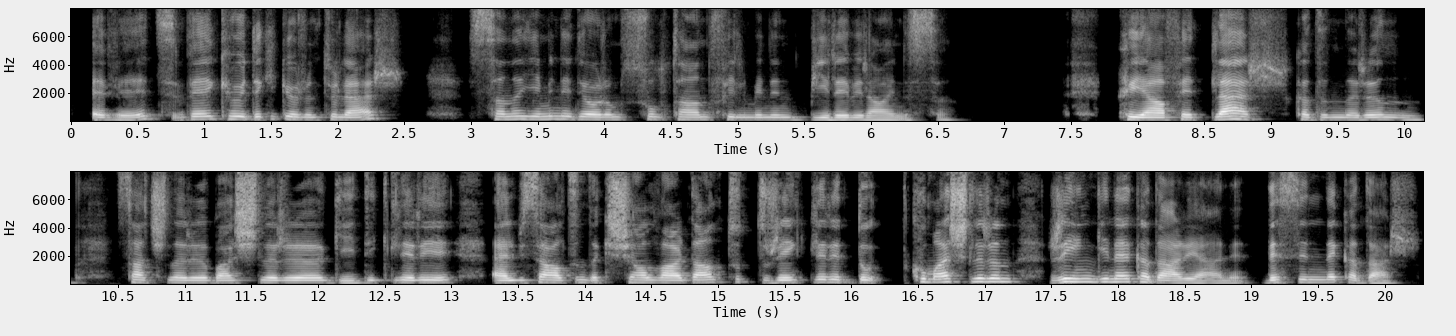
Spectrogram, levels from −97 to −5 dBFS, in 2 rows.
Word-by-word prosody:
Evet 150 +4 -2
ve 190 +1 -1
köydeki 185 -2 -3
görüntüler. 170 +6 -3 0.4
Sana 185 0 +1
yemin 190 +1 -4
ediyorum 175 -3 0
Sultan 165 0 +2
filminin 155 -1 -6
bire 150 0 0
bir 145 -1 -2
aynısı. 135 -1 -6 1.2
Kıyafetler, 170 +3 +4
kadınların 155 -2 -3 0.3
saçları, 165 -2 0
başları, 160 +1 +2
giydikleri 160 +3 -2 0.3
elbise, 160 +2 +3
altındaki 170 0 0
şalvardan 170 +1 +2
tut, 195 -5 -10
renkleri, 170 +1 -1
do 170 - -1 0.2
kumaşların 215 +2 +2 0.3
rengine 210 +2 +3
kadar, 165 -8 +3
yani, 135 -1 -3
desenine 180 +2 0
kadar. 140 -5 -4
165 Hz, 85 wpm, -23 LUFS, 160-185 Hz, 1.2 s, Kıyafetler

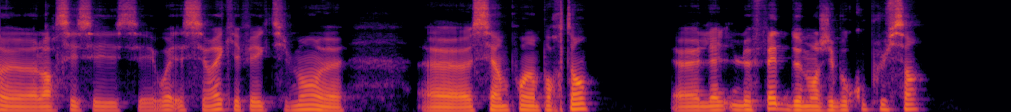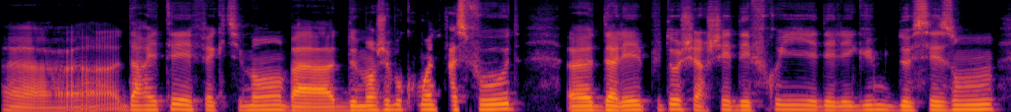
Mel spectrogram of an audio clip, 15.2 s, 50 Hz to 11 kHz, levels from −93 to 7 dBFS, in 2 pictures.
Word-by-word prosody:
Heu, 110 -3 0
alors, 110 0 -1
c'est 120 - -2
c'est 115 -1 -5
c'est 110 0 -9
ouais, 125 -1 -4
c'est 120 - -2
vrai 135 +4 0
qu'effectivement, 125 0 -4
heu 105 -2 -1 0.6
heu, 105 -1 0
c'est 105 +3 +2
un 115 - +1
point 125 +1 0
important. 145 +6 -1 0.6
Heu, 110 +1 -1
la 120 +2 0
le 125 +1 -3
fait 140 +6 0
de 125 -3 -1
manger 115 0 -1
beaucoup 125 +3 -7
plus 135 +1 -8
sain, 145 +2 +1 0.7
heu, 95 -5 -4
d'arrêter, 125 +3 +1
effectivement, 125 +1 0
bah, 105 -2 +5
de 110 +3 -1
manger 125 +2 +3
beaucoup 130 -1 -4
moins 140 - +6
de 135 - -5
fast-food, 140 +4 +3 0.4
heu, 120 +1 +6
d'aller 125 +2 +5
plutôt 130 +2 -1
chercher 125 0 0
des 120 0 +2
fruits 135 +1 -2
et 125 - 0
des 120 0 +1
légumes 120 +2 -1
de 120 0 +2
saison, 130 +4 +2
125 Hz, 180 wpm, -25 LUFS, 115-130 Hz, 0.7 s, moins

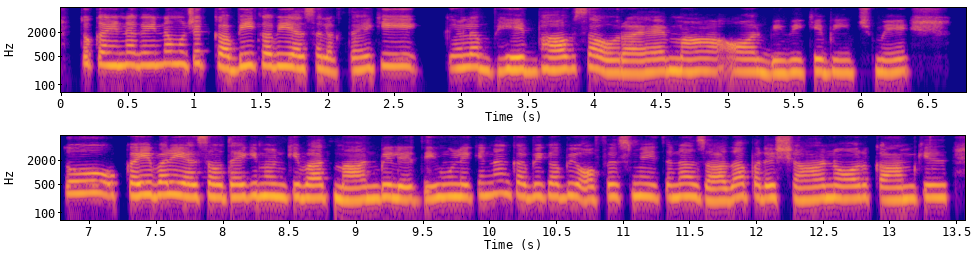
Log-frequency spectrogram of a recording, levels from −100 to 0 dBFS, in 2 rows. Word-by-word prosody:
तो - - -1
कहीं 310 -1 +2
न 310 0 0
कहीं 310 +1 -1
ना 335 - -1
मुझे 330 0 -2
कभी-कभी 290 +2 +2
ऐसा 255 0 0
लगता 230 +1 -4
है 255 - 0
कि 290 -1 -2 0.3
मतलब 265 -1 0
भेदभाव-सा 240 +3 +2
हो 210 -4 +1
रहा 195 -1 -1
है 210 +3 -1
माँ 220 0 0
और 215 0 -2
बीवी 195 +1 -1
के 220 - +1
बीच 200 -1 -5
में। 210 +2 -2 0.5
तो 300 -1 +1
कई 265 +1 +5
बारी 280 +1 +2
ऐसा 250 0 +3
होता 245 0 +2
है 245 - +3
कि 260 - -1
मैं 260 0 +3
उनकी 250 -1 +1
बात 240 0 +2
मान 210 +1 +2
भी 250 - +2
लेती 220 -2 +1
हूँ 250 +2 +2
लेकिन 255 +2 -1
ना 300 +2 -4
कभी-कभी 255 0 -2
ऑफ़िस 250 +2 -2
में 260 -1 +1
इतना 245 +2 -1
ज़्यादा 210 +3 0
परेशान 230 -1 0
और 230 +1 0
काम 215 0 0
के 245 - +2
अ, 240 - -1
245 Hz, 210 wpm, -24 LUFS, 220-265 Hz, 0.5 s, कई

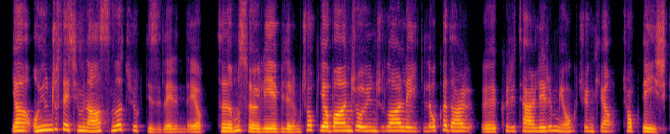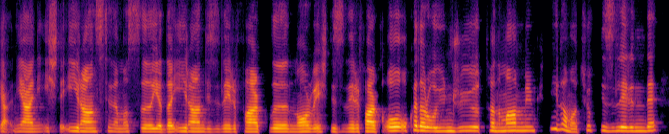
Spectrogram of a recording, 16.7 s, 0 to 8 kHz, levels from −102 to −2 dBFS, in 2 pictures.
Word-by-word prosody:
Ya, 230 0 +4
oyuncu 270 +7 +3
seçimini 245 -8 +1
aslında 225 +7 +2
Türk 245 -4 -10
dizilerinde 165 0 -5
yaptığımı 180 +6 0
söyleyebilirim. 180 -6 0
Çok 270 +7 -2
yabancı 235 0 +5
oyuncularla 225 0 +2
ilgili 210 +1 -5
o 230 - +1
kadar, 220 -6 0
ııı, 185 +1 -2
kriterlerim 220 +1 -1
yok. 200 0 -6
Çünkü 205 0 -6
o 200 - -7
çok 225 -1 -5
değişken. 185 -6 -1
Yani, 180 -1 0
işte 195 - -14
İran 195 -3 +1
sineması 185 -1 -11
ya 175 -1 0
da 175 - +3
İran 185 0 -1
dizileri 175 +2 -8
farklı, 180 0 0
Norveç 185 0 -1
dizileri 185 +1 -6
farklı. 190 0 +5
O 225 +1 +7
o 230 - -4
kadar 245 -3 +4
oyuncuyu 210 +2 -1
tanımam 225 0 +1
mümkün 230 0 -8
değil 335 -4 -4
ama 170 -10 -3
Türk 260 0 -13
dizilerinde 215 +1 -1
210 Hz, 155 wpm, -23 LUFS, 185-230 Hz, -, O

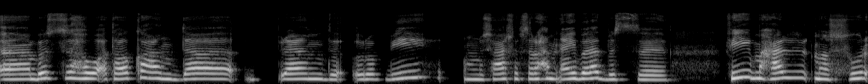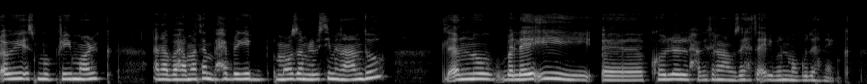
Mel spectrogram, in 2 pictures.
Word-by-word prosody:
آآ 235 +1 +3
بُصّ 275 +2 +1
هو 270 -2 +5
أتوقع 270 +3 +2
إن 245 -4 +1
دا 245 +2 +3 0.8
براند 250 -1 +1
أوروبي 240 +8 -2 0.4
مش 235 0 -3
عارفة 255 +2 +1
بصراحة 255 0 0
من 255 -2 0
أي 255 +2 +4
بلد 265 -1 +3
بس 225 0 -6 0.8
في 310 +4 +4
محل 280 +1 +2
مشهور 255 +2 +1
أوي 260 +1 +2
اسمه 250 -1 -2
Primark، 250 +1 +1 0.5
أنا 235 -1 -1
ب 230 - -1
عامة 230 +1 0
باحب 245 0 -2
أجيب 230 -2 -1
معظم 240 +1 +1
لبسي 235 +3 -2
من 240 -3 +1
عنده. 270 - -1 0.6
لإنه 245 +2 +1
بَالاقي 230 -1 0
آآ 195 -1 -3
كل 225 +4 -3
الحاجات 210 -3 -3
اللي 225 - -6
أنا 215 - -3
عاوزاها 205 +1 -7
تقريباً 205 +1 -7
موجودة 195 -1 -6
هناك. 175 -3 -18
245 Hz, 140 wpm, -23 LUFS, 225-260 Hz, 0.8 s, هو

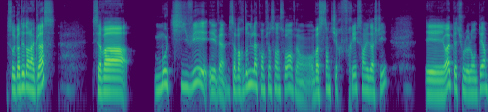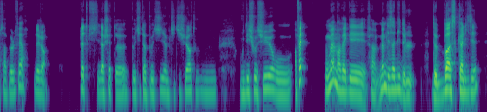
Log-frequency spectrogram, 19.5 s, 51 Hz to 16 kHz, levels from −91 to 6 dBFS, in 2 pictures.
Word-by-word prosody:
se - - -8
regarder 170 +3 +4
dans 180 - +4
la 165 -2 +5
glace, 170 +4 +3 0.7
ça 150 - +1
va 145 -1 +8 0.4
motiver 200 +3 -3
et 145 - -2
enfin, 140 +1 -3
ça 160 +2 -4
va 155 - -1
redonner 190 +8 -4
la 200 -2 +1
confiance 170 -2 -7
en 160 -2 -4
soi, 165 +3 -2
enfin, 155 -8 -5
on 120 - -10
va 145 - +3
se 140 - -7
sentir 170 -1 -7
frais 170 +1 -6
sans 165 -1 -7
les 155 -1 -4
acheter 175 - -5 0.8
et 130 -1 +2
ouais 210 +2 +6
peut-être 175 -6 -5
sur 160 - -8
le 140 - -2
long 135 0 -4
terme, 180 +4 -2
ça 140 -3 -12
peut 135 - -7
le 135 - -6
faire, 195 +6 -7
déjà. 140 -2 -6 0.6
Peut-être, 165 0 -2
que - - -19
s'il 135 0 -10
achète 145 +3 -5 0.3
petit 135 +2 -9
à 140 - -3
petit, 135 +2 -10
un 135 - -8
petit 130 +2 -17
t-shirt 150 +2 -6
ou 135 0 -16 0.5
ou 130 - -9
des 140 +2 -4
chaussures 155 +2 -3
ou 125 -1 -6
en - - -7
fait, 255 +1 +2 0.3
ou 155 - -2
même - - +2
avec 145 -2 +1
des, 130 -7 -1
enfin, 130 -2 -7
même 175 +9 -1
des 160 -3 -1
habits 160 +1 0
de 125 - -3
l 125 0 -4 0.4
de 115 - +4
basse 155 +7 +7
qualité, 145 +4 -1
150 Hz, 210 wpm, -24 LUFS, 135-170 Hz, 0.8 s, va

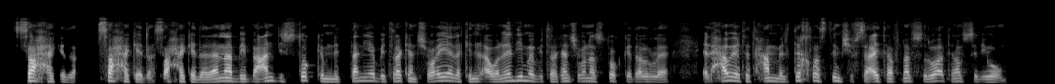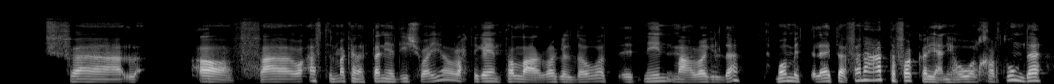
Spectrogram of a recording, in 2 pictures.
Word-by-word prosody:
صح - - +7
كده، - - -7 0.2
صح - - +5
كده، - - -3
صح - - +3
كده 110 -1 -1
لإن 130 - +5
أنا 155 0 +7
بيبقى 135 -1 +2
عندي 160 -3 +2
stock 180 -3 -2
من 130 -3 -3
التانية 155 +7 -1
بيتركن 150 0 -1
شوية، 165 +8 +1
لكن 135 -2 -4
الأولانية 130 +3 +1
دي 180 +2 -2
ما 160 -3 0
بيتركنش 140 +2 -4
منها 145 -1 -3
stock 150 -1 -5
ده 120 - -4
ال 115 -1 -2 0.4
الحاوية - - +4
تتحمّل، 145 -5 -1
تخلَص، 170 -3 -2
تمشي 160 -2 -4
في - - -8
ساعتها 140 -1 +4
في 140 - -7
نَفْس 145 - -3
الوقت، 150 +2 0
نَفْس 140 0 -6
اليوم. 120 -3 -4 0.9
ف - - -11
لأ، 120 -2 -1 0.6
آه، 125 -6 +6
فوقّفت 125 +8 -1
الماكنة 130 -2 -2
التانية 135 +1 -2
دي 135 +3 -10
شوية 125 -4 -4
ورُحت 105 +5 -3
جاي 145 +1 +1
مطلّع 130 -3 +2
الراجل 120 0 -4
دوّة، 135 +5 -4
اتنين 140 +7 -7
مع 115 -2 +2
الراجل 120 -1 -1
ده، 200 - -1 0.3
المهم 160 0 +2
التلاتة 145 +1 +1
فأنا 185 +3 -1
قعدت 210 +1 +2
أفكر 175 -7 +2
يعني 120 -1 -2
هو 125 +2 -1
الخرطوم 170 - -3
ده 170 +2 +5
135 Hz, 175 wpm, -25 LUFS, 120-150 Hz, 0.9 s, صح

